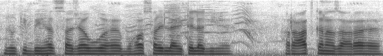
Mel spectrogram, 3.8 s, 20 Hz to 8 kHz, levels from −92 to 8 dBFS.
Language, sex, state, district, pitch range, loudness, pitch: Hindi, male, Chhattisgarh, Raipur, 145-155 Hz, -16 LUFS, 150 Hz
